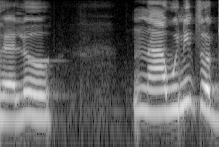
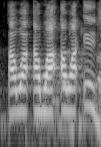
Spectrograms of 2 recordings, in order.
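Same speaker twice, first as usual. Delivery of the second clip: ordinary talk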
